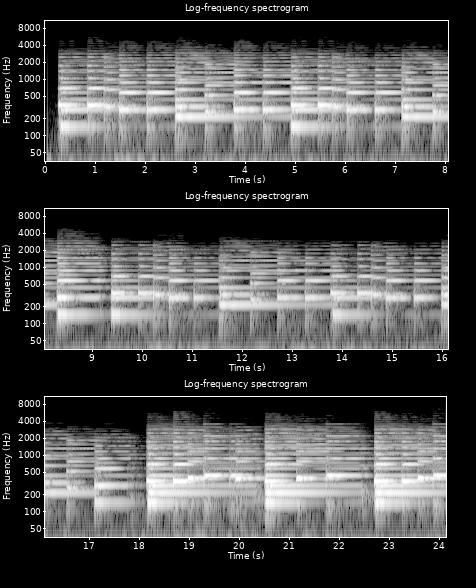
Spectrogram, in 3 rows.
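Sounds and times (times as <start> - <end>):
Flemish dance piano piece: 0.1 - 24.1.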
